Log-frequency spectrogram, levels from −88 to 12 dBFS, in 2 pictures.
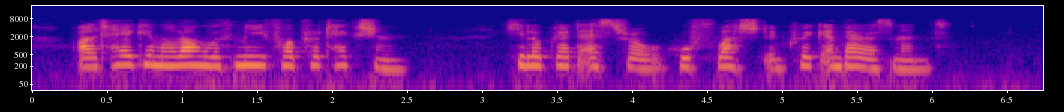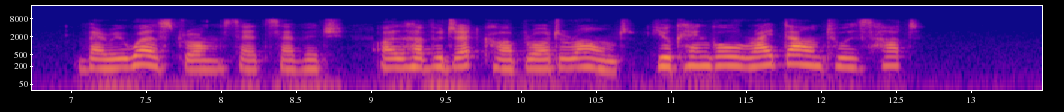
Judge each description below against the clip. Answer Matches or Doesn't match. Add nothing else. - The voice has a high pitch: Matches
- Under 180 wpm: Matches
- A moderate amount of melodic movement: Matches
